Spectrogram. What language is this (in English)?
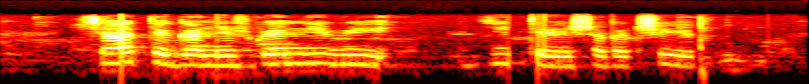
Kinyarwanda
